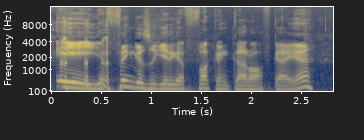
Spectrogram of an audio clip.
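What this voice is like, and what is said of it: Put-on Brooklyn New York accent. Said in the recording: “New York accent... Brooklyn accent”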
